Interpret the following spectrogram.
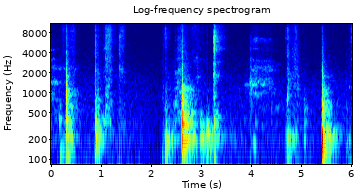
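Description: Irregular knocks, bumps and rubbing of cardboard game boxes being handled and pulled from a shelf, heard through a video-call microphone.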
